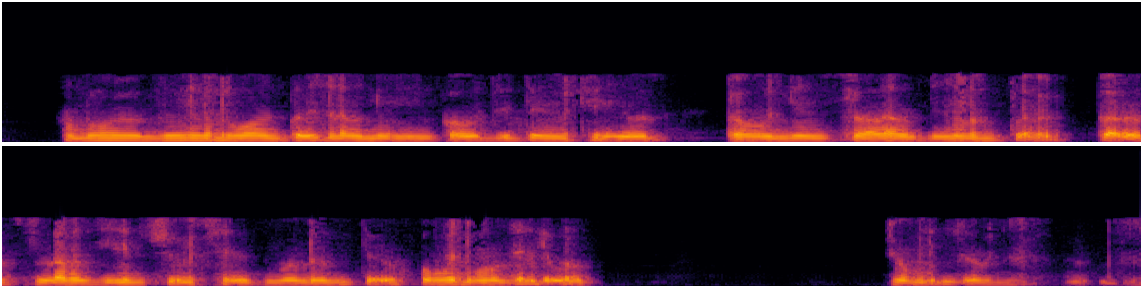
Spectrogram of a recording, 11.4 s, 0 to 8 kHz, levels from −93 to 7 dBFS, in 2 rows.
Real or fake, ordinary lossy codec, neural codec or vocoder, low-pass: fake; AAC, 16 kbps; autoencoder, 22.05 kHz, a latent of 192 numbers a frame, VITS, trained on one speaker; 7.2 kHz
